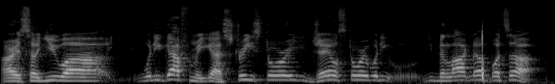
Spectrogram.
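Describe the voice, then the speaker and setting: A man's voice: high voice, animated, a little fast, background noise. A man in his thirties with an American accent, hosting a show in a casual, slangy, informal way. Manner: informal, slangy, addresses listeners as "man" and "y'all". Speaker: host of a story-time video show. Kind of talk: casual chat. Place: small room with gaming setup at home.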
